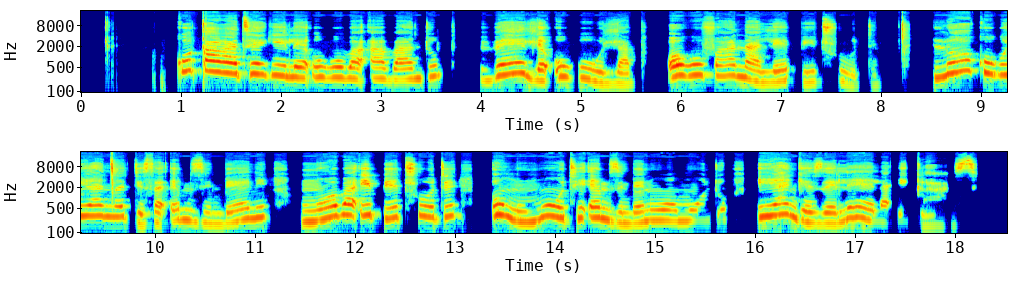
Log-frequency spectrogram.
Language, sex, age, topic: North Ndebele, female, 36-49, health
